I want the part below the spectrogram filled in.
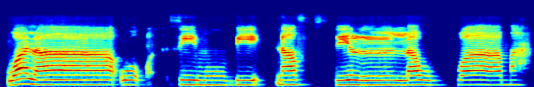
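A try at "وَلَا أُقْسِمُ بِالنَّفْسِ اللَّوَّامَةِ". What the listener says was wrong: Wala uqsimu bin nafsil lawwamah. Bin nafsil bin, jangan lupa ini. Nanti jangan lupa dirinya pastikan nun tasydid tenggung. Tadi lupa lagi.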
